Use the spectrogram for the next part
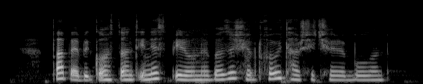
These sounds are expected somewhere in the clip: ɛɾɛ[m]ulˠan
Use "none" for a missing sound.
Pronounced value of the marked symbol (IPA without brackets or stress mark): b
